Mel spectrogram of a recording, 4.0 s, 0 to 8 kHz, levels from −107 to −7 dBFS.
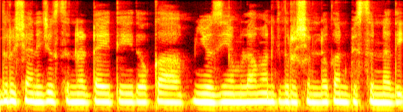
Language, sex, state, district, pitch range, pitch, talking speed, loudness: Telugu, female, Andhra Pradesh, Guntur, 180-190 Hz, 180 Hz, 135 wpm, -11 LUFS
